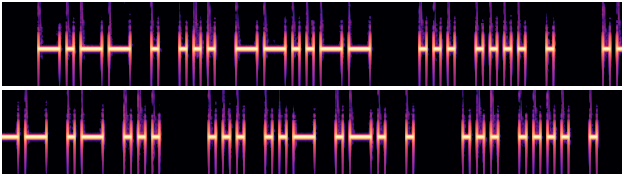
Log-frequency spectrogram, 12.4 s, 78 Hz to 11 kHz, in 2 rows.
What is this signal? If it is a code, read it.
Morse code, heard as a keyed tone, about 17 wpm, 700 Hz. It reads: YES, SHE WAS SURE SHE
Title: Sentences from Top 1100 Words 17wpm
